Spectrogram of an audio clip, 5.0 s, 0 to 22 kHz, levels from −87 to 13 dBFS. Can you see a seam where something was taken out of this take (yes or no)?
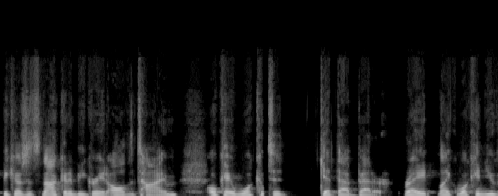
yes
